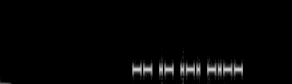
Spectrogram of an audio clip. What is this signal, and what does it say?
Morse code, heard as a keyed tone, about 44 wpm, 700 Hz. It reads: MARY
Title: USA Common Names - Max 5 Letters - 45wpm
